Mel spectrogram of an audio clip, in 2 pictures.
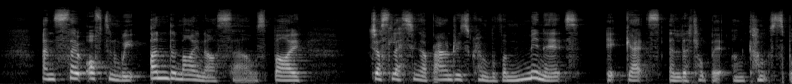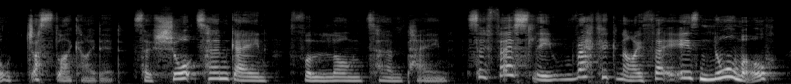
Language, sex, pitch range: English, female, 190-260 Hz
